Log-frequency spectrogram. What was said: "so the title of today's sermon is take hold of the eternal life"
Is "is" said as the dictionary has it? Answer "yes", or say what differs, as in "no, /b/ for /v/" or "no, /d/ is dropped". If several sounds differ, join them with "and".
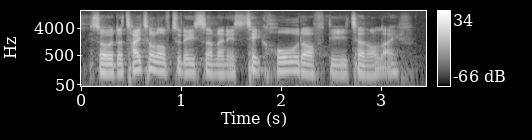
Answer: no, /s/ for /z/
